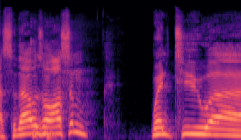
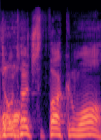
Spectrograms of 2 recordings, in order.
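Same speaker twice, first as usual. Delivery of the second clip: plain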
